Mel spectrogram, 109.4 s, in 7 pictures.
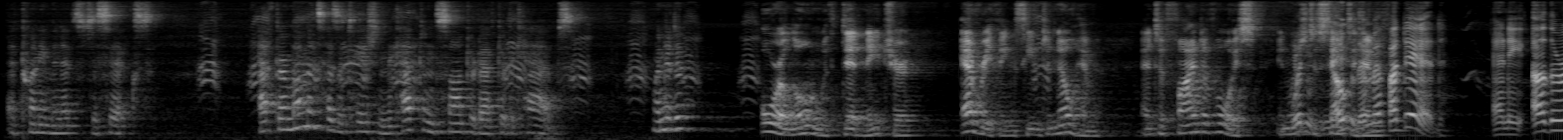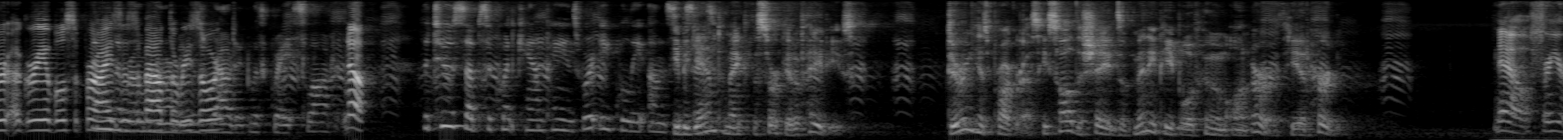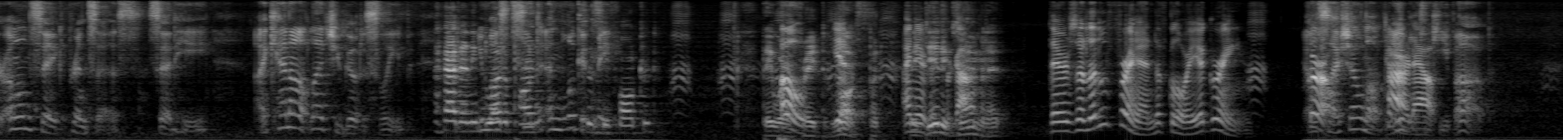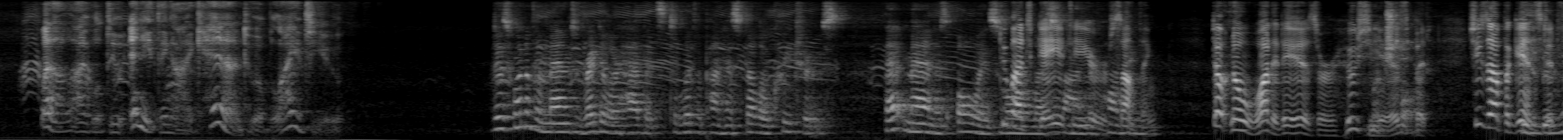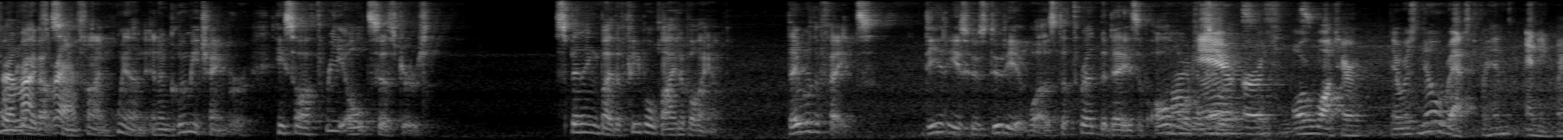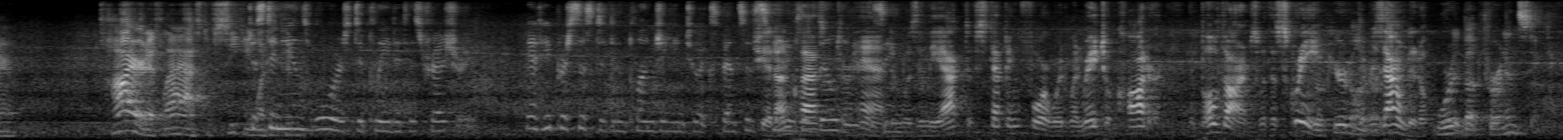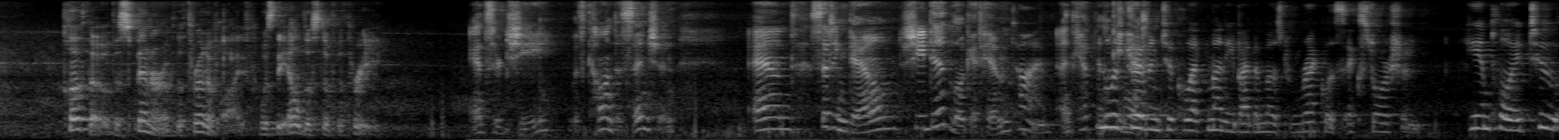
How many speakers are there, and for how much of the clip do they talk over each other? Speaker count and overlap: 7, about 19%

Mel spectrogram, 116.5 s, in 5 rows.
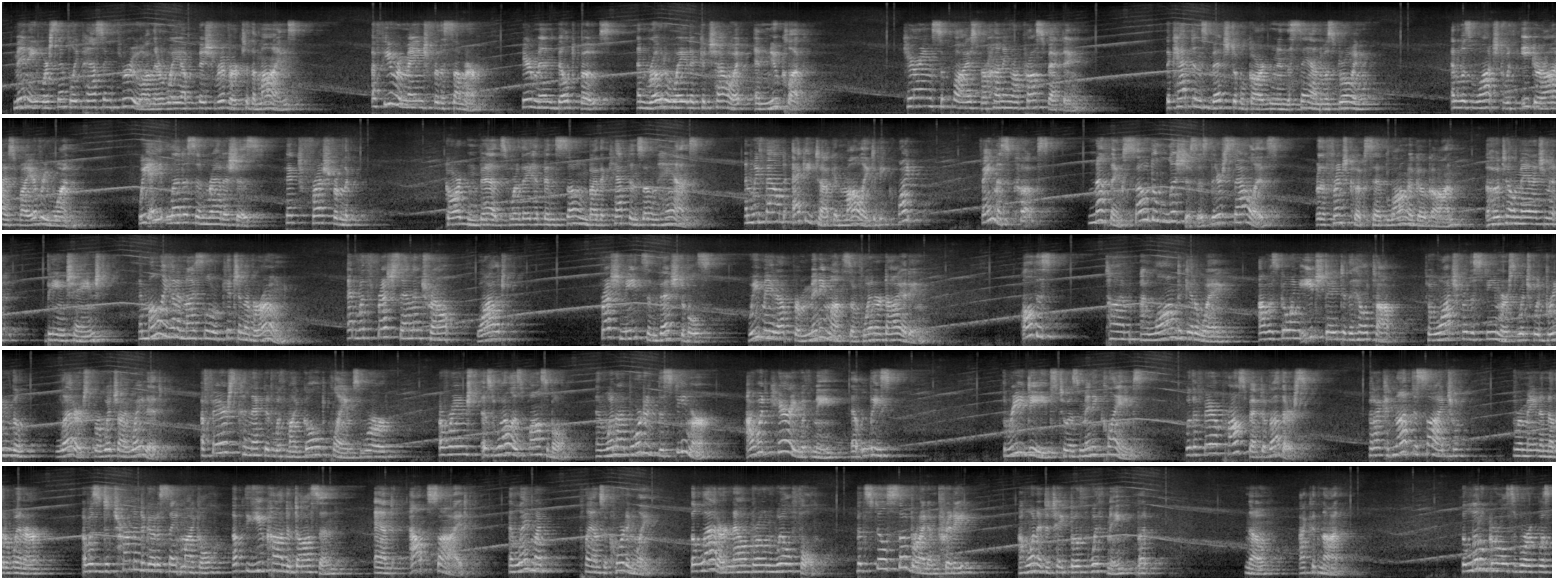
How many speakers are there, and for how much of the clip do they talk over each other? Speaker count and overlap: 1, no overlap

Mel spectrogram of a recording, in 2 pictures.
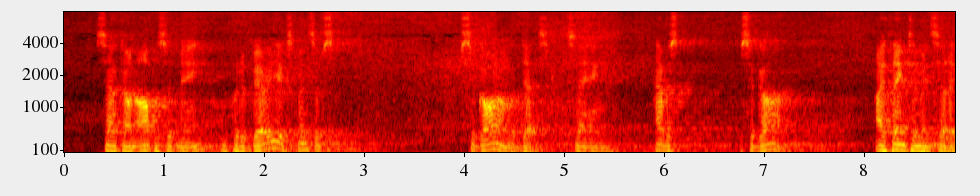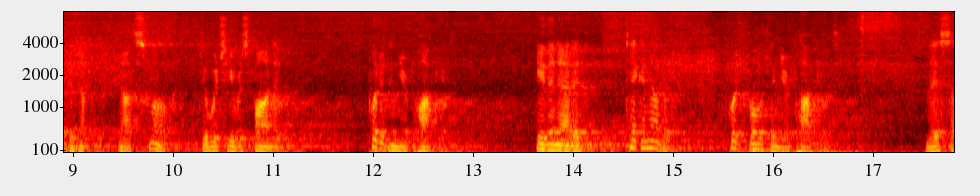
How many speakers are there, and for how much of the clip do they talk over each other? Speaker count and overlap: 1, no overlap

